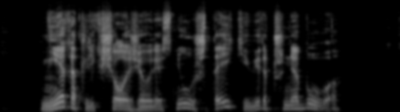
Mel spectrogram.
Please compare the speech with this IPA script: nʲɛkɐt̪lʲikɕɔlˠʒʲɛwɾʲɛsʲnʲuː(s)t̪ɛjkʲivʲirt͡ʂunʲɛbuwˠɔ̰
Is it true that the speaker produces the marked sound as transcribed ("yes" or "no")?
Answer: no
